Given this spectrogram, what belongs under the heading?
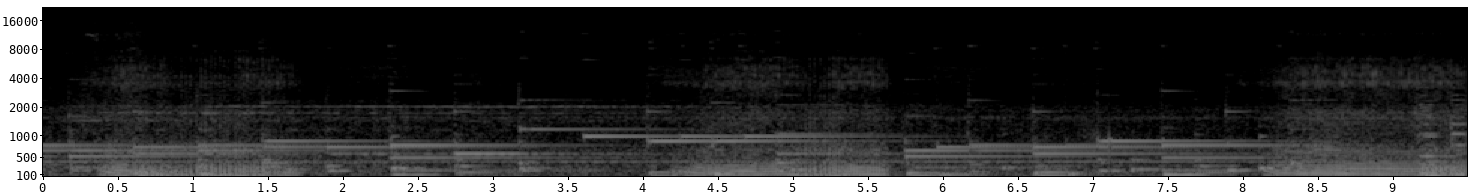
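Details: Sleeping English Bulldog that snores every time it sleeps: rhythmic low, rattling snores, roughly one every two seconds, partly masked by background music.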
